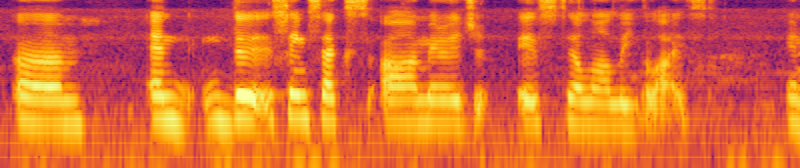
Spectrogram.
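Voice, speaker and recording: Monotone and flat, a woman speaks at a fairly high pitch with a Bosnian accent. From Bosnia and Herzegovina. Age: young. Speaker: exchange student. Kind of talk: casual interview.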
